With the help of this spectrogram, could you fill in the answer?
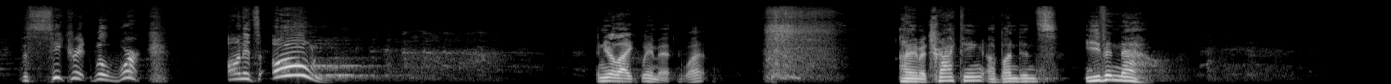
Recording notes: This week I’m sharing a clip from the last Claim Your Power Live.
